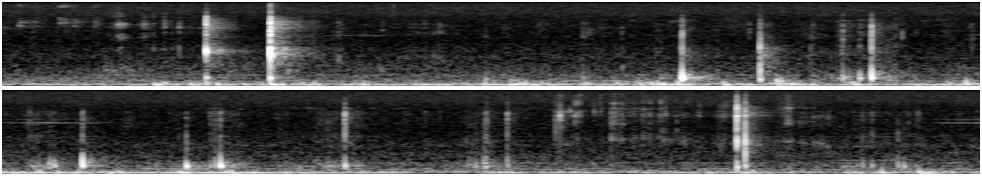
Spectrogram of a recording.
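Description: A person chewing and biting into flatbread: a run of short, sharp mouth clicks and snaps, the loudest about a second in and again near the end.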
